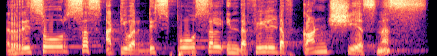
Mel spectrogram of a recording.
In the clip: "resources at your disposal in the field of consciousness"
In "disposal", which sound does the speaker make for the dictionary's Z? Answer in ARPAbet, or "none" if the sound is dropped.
S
